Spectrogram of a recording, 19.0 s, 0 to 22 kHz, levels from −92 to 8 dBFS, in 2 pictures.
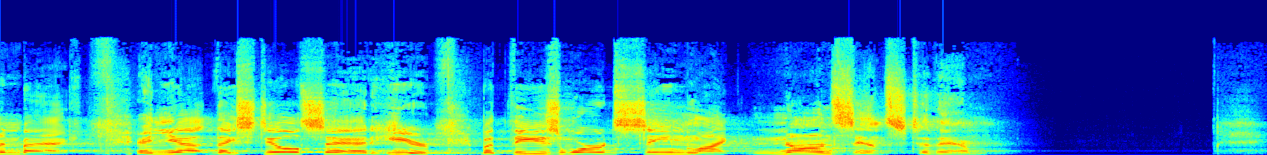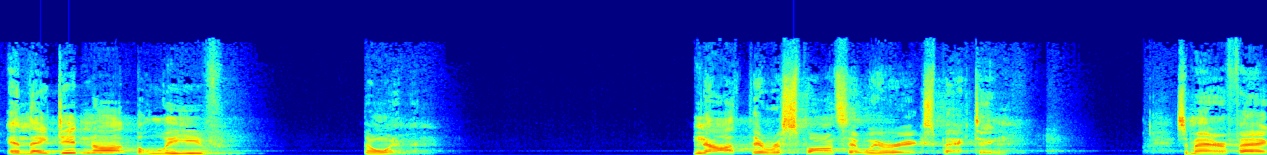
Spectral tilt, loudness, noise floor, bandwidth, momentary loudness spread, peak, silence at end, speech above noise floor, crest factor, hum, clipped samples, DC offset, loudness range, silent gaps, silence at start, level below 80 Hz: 0 dB/octave; -13 LUFS; -75 dBFS; 17 kHz; 12 LU; 0 dBFS; 0 s; 62 dB; 16 dB; none; under 0.1%; under 0.1%; 10 LU; none; 0 s; -80 dBFS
